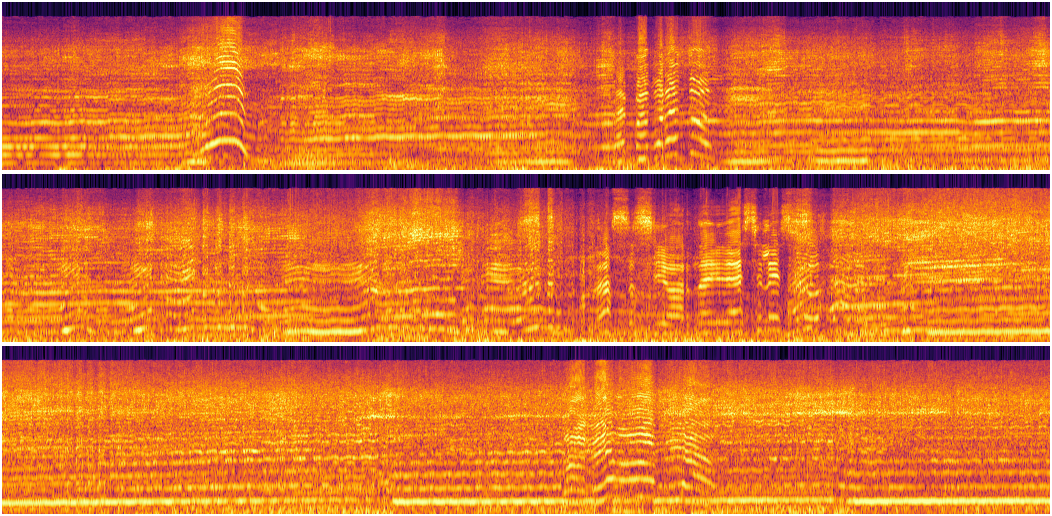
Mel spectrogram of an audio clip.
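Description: A motorcycle engine roars and revs up and down close by, then rises steadily as it speeds up.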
